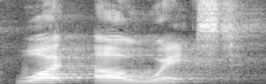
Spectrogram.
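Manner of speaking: a sermon's solemn judgment on the loss; slow, weighty verdict. Real, not acted. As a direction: let each word land heavily. Repeats the verdict, drawn out.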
